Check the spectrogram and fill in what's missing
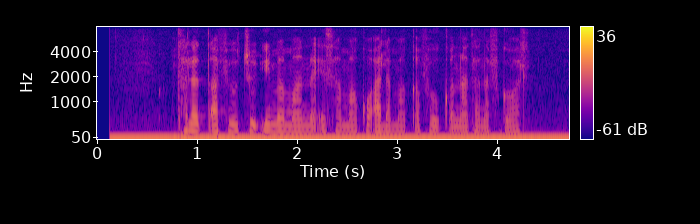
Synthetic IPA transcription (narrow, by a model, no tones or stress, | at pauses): t̪ʰələt̪ʼːafiwo̞t͡ʃːuʔiməmanːa̰ʔɛsəmakʰoʔaləmakʼːəfwʊkʼɨnːat̪ʰənəfɡəwal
